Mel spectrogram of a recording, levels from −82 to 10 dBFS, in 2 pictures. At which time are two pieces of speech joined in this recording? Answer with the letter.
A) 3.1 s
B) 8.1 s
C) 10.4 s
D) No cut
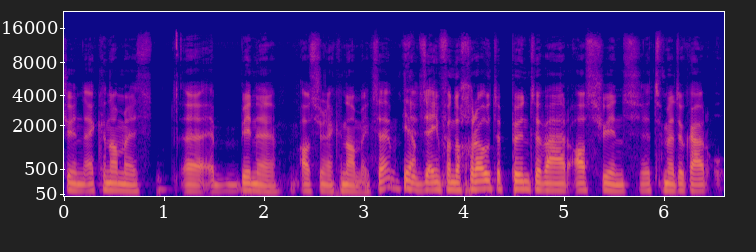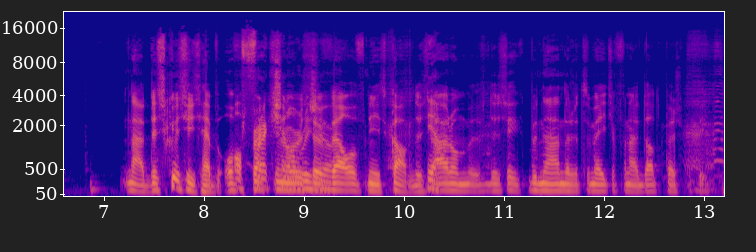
B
